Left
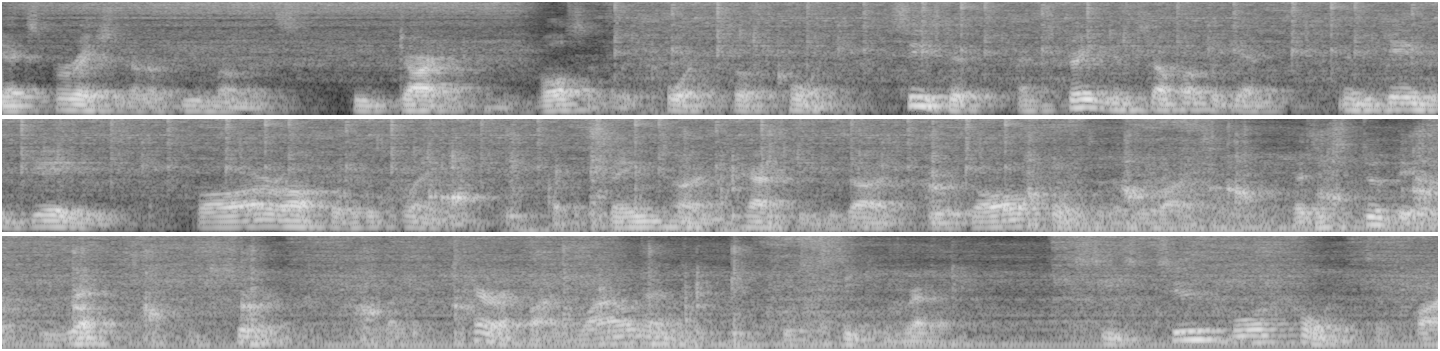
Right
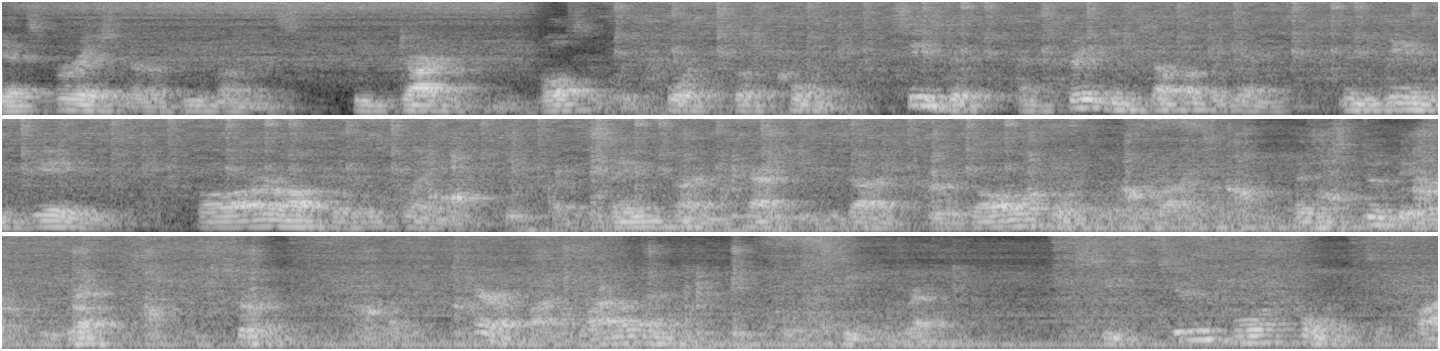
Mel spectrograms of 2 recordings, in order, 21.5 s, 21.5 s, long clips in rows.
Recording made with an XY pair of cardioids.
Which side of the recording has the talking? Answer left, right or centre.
left.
